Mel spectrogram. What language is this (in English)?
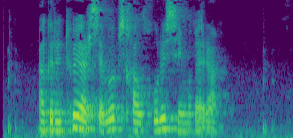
Georgian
